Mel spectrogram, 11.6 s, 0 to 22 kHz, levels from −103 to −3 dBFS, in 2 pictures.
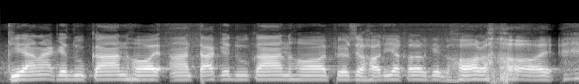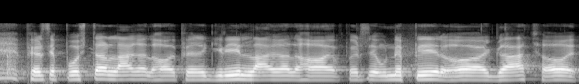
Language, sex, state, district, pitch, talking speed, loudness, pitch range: Maithili, male, Bihar, Samastipur, 160 Hz, 160 wpm, -14 LUFS, 150-165 Hz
